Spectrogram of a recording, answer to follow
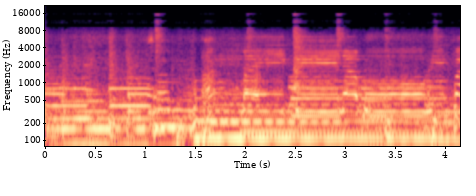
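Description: Live worship song, with guitar and singing over a steady beat.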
